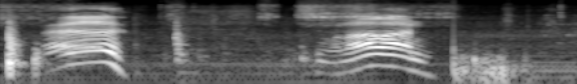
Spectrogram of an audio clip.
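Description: A fishing reel's drag whines loudly in rising and falling bursts as a fish pulls line.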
